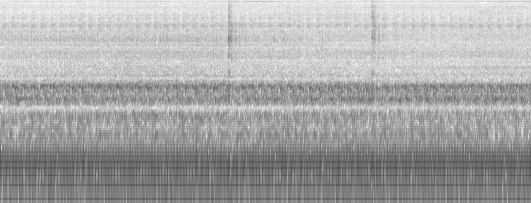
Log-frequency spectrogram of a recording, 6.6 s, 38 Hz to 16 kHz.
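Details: Nissan Z31 300ZX petrol V6 idling before top-end rebuild; uneven, lumpy beat with occasional sharp stumbles, a misfire.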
